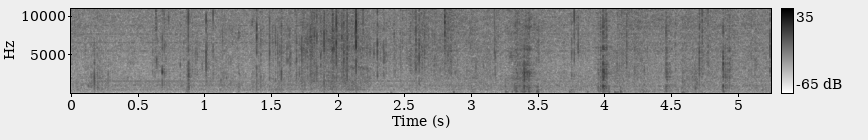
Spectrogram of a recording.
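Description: Chewing and crunching of crispy fried chicken, with small crackles scattered throughout and a few louder crunches about three to four seconds in.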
